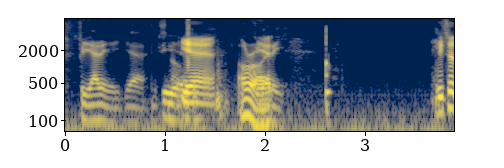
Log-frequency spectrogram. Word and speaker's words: Fieri: area yeah next one Guy Fieri Guy Fieri it's actually pronounced Fieri yeah yeah alrighty he's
